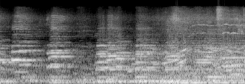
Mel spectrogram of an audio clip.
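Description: Live band music playing loudly at a street festival, with held melody notes over a steady low bass.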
